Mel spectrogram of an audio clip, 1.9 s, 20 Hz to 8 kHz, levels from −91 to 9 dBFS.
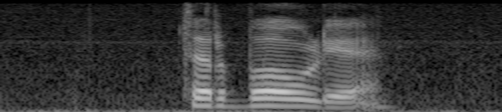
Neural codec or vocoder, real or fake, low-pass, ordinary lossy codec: vocoder, 44.1 kHz, 128 mel bands, Pupu-Vocoder; fake; 7.2 kHz; none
